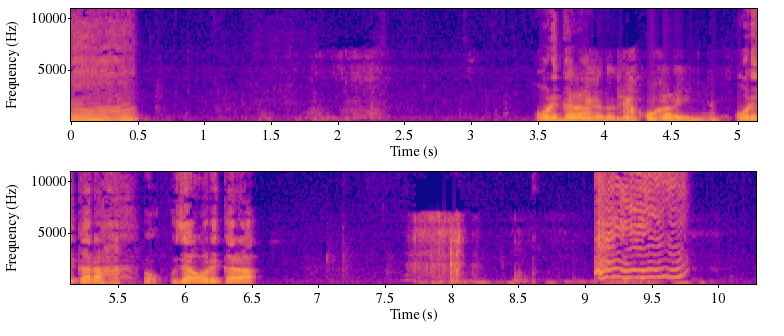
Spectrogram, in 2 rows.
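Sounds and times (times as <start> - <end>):
voice imitating a fart: 0.0 - 0.6, 7.7 - 8.3, 9.0 - 9.8
speech: 3.5 - 6.6.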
